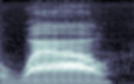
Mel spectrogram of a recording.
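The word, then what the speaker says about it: waw: lectures we prefer that W sound or the Wow form of the letter that's the traditional form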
